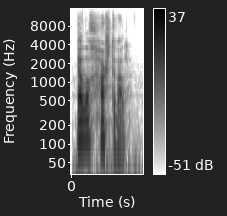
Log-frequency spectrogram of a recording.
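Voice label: "Bealach Hartabhail", Scottish Gaelic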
